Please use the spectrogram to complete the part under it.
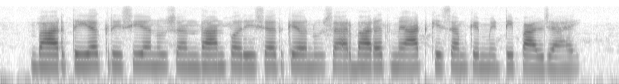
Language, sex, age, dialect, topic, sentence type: Magahi, female, 18-24, Southern, agriculture, statement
